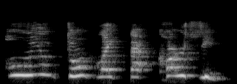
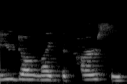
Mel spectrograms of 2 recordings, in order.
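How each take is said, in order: First: It is said with strong, matching emotion. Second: It is said in a flat, plain tone.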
